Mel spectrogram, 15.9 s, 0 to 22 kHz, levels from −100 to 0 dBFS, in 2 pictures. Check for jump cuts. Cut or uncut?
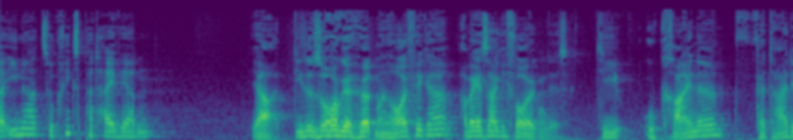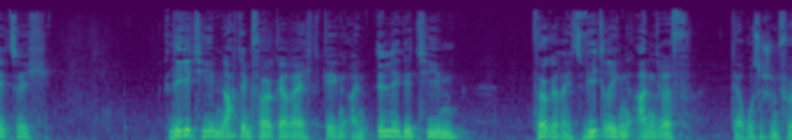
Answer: uncut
